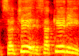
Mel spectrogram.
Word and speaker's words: Sacheri: todavía más de vuelta porque yo antes lo pronunciaba shaker y empecé a tolerar primero y resignarme después al sacheri cuando mi apellido empezó a trascender en los medios porque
